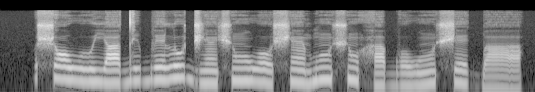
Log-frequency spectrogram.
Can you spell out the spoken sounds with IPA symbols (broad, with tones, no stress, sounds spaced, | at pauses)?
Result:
ʃ ɔ˧ w u˨ j a˨ d i˧ b e˦ l u˦ d͡ʒ ɛ̃˧ ʃ ũ˦ w o˦˨ ʃ ɛ̃˧ b ũ˦ ʃ ũ˦˨ h a˨ b o˨ w ũ˨˦ ʃ e˦˨ ɡ͡b a˨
